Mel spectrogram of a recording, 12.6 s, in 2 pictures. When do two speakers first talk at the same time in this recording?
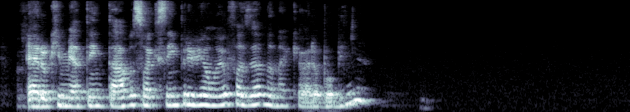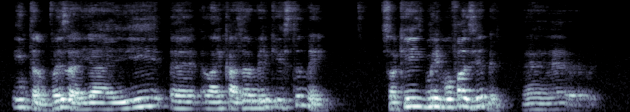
none

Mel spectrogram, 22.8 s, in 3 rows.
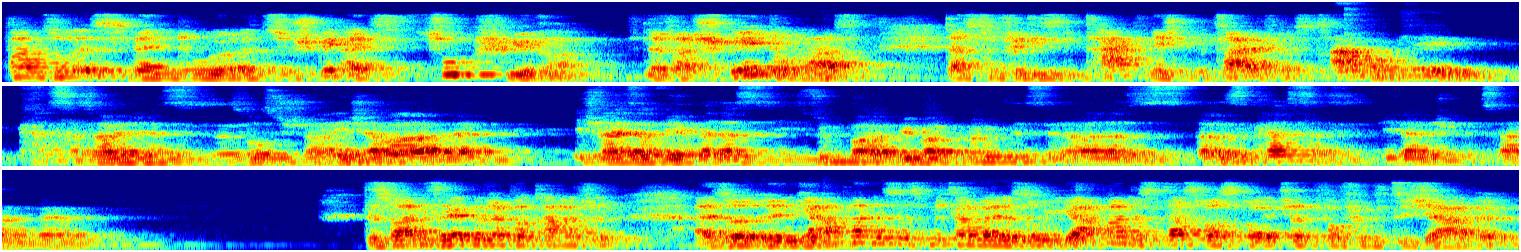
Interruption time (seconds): none

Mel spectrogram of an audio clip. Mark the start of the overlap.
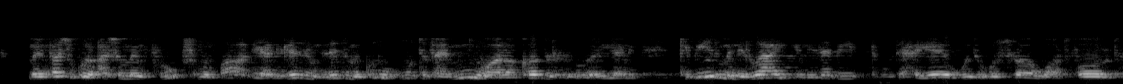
none

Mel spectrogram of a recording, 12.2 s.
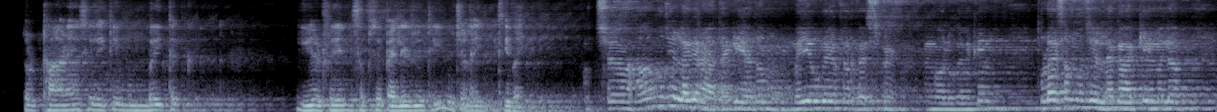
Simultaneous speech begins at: none

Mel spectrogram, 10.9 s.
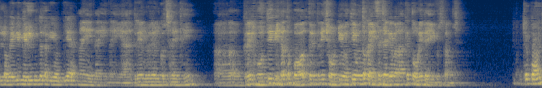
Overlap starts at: none

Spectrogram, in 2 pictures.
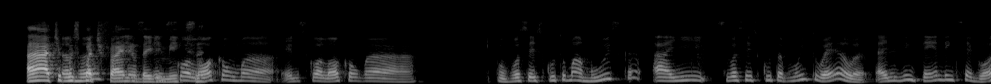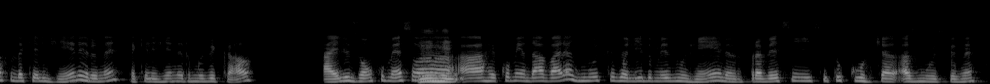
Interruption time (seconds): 0.6 s

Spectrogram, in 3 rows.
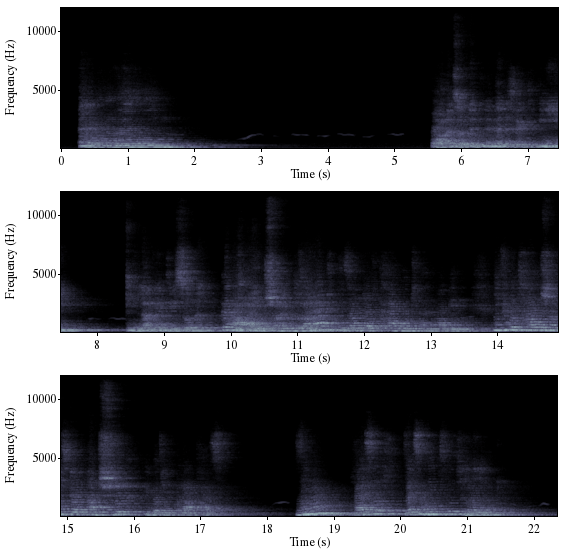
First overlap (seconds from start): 9.9 s

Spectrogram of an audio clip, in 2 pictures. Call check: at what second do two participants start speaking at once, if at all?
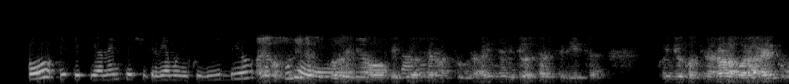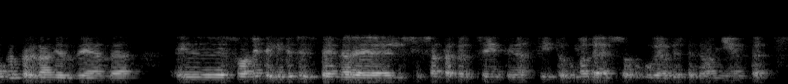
2.5 s

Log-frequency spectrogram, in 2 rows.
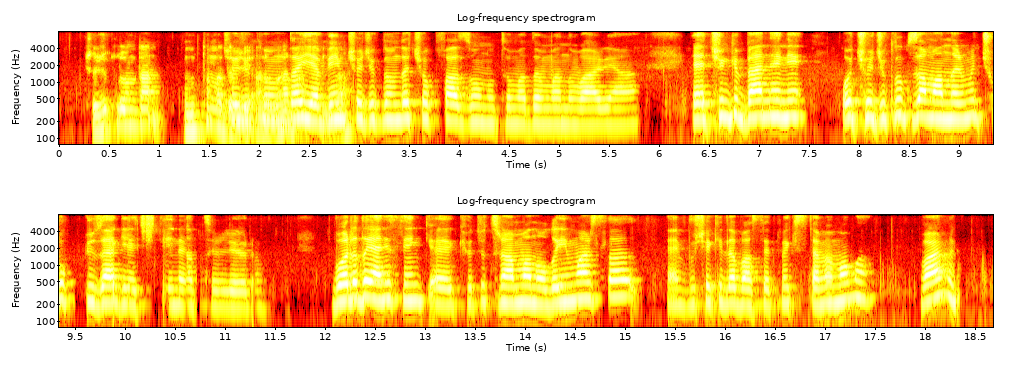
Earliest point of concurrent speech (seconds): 1.7 s

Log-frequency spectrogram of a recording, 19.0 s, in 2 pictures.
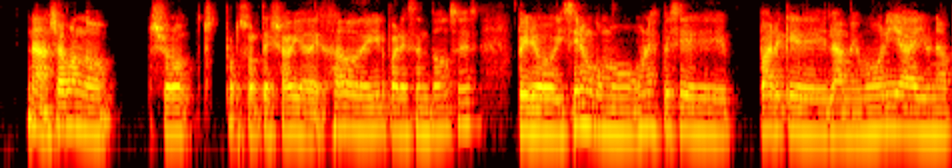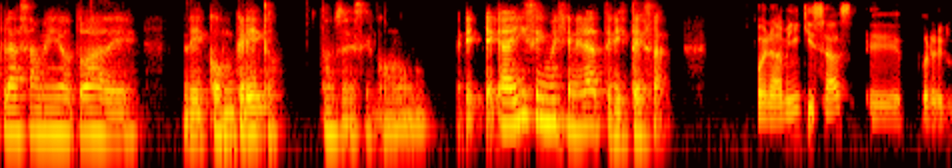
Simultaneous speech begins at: none

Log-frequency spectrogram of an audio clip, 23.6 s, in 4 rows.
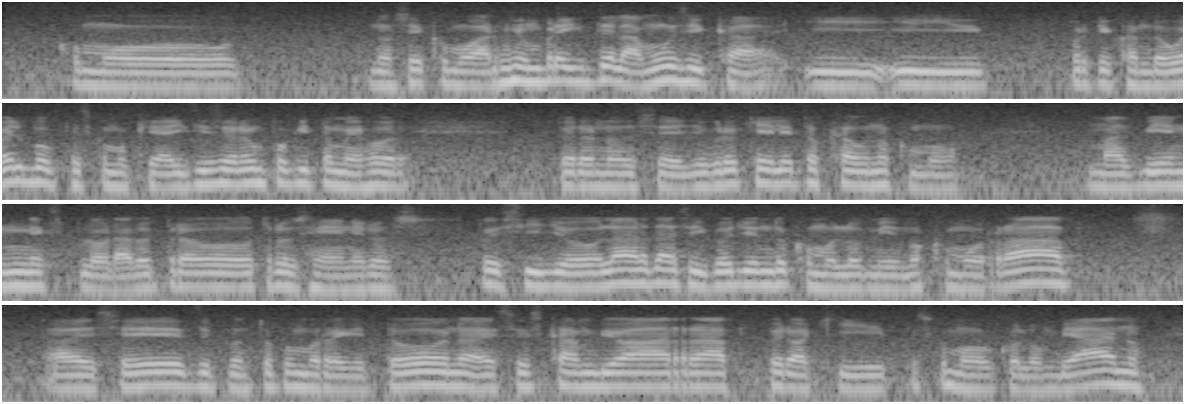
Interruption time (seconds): none

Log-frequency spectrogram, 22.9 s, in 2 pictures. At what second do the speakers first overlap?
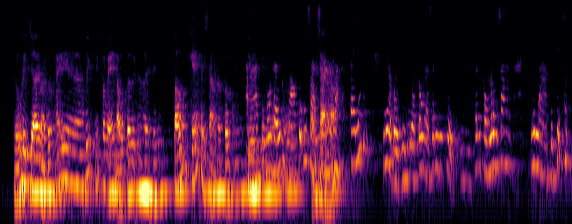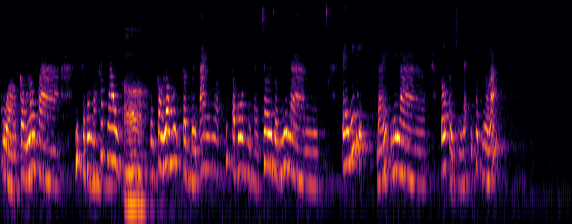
4.9 s

